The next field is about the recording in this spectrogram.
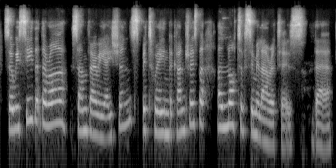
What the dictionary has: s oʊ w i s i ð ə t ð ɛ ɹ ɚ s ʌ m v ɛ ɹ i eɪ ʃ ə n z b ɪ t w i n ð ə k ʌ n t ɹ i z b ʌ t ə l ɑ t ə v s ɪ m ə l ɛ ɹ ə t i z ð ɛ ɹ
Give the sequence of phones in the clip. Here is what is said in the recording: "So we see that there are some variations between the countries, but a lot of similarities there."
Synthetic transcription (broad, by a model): s oʊ w i s i ð ə t ð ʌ ɹ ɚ s ʌ m v ɛ ɹ i eɪ ʃ ə n z b ɪ t w i n ð ə k ʌ n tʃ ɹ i z b ʌ t ə l ɑ t ə v s ɪ m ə l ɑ ɹ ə t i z ð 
